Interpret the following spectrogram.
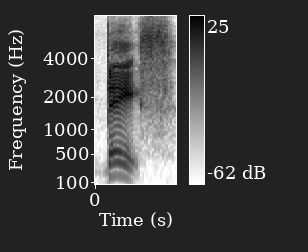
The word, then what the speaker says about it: bass: a purple what guitar bass bass guitar yes it is spelled like the fish but it is not so it is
